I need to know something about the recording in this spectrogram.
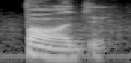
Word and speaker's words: pode: Pode, com pronúncia aberta.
